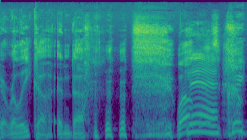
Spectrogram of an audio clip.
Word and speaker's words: Reliqa: it was the first time i've heard uh relica which i thought it was pronounced malika you got the pr you got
